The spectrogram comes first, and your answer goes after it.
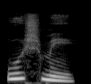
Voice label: "ಊಷ್ಮ", Kannada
